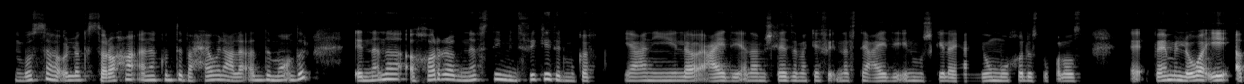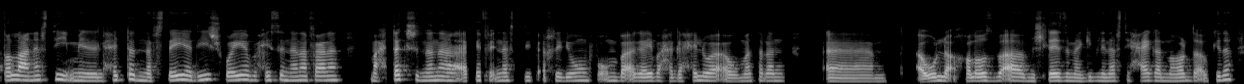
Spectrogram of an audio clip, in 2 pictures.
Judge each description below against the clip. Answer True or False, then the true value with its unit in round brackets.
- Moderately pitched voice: True (180 Hz)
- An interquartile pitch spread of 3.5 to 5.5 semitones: False (2.9 semitones)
